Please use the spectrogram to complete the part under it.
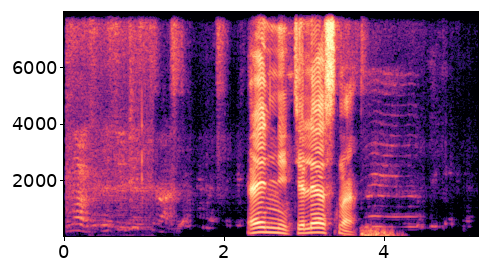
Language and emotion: Russian, neutral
